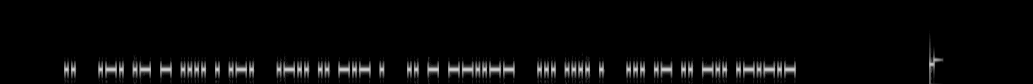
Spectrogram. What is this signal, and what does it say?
Morse code, heard as a keyed tone, about 34 wpm, 700 Hz. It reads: I RATHER LIKE IT, SHE SAID.
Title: Sentences from Top 1000 Words - Review Part 4 - 35wpm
